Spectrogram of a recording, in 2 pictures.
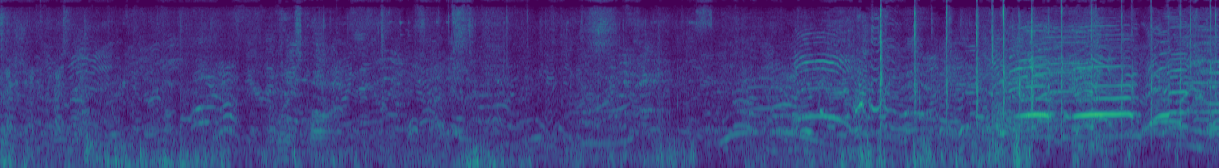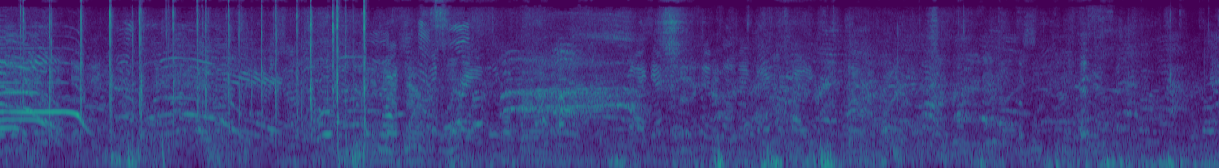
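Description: Adult spectators talk nearby outdoors.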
